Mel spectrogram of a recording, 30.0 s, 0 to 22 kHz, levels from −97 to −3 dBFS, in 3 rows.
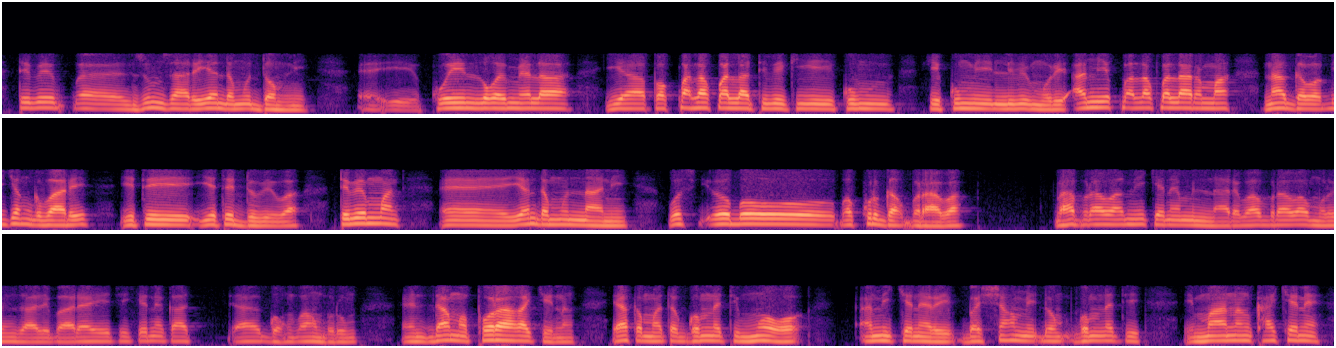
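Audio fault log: Throughout, Bluetooth CVSD headset codec: the speech is cut off above about 3.8 kHz and carries a grainy hiss beneath it, while loud, bright sounds smear and s sounds turn scratchy. The codec sends one up-or-down bit per sample, which fits a 64 kbps stream, and its adaptive step cannot keep pace with fast rises. That slope distortion and granular noise separate it from a simple low-pass filter or wideband mSBC.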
